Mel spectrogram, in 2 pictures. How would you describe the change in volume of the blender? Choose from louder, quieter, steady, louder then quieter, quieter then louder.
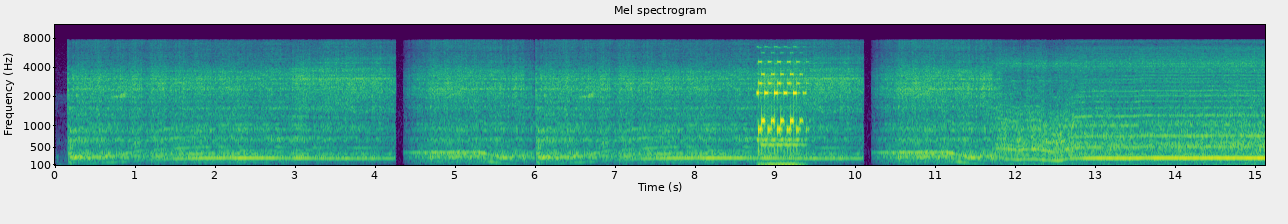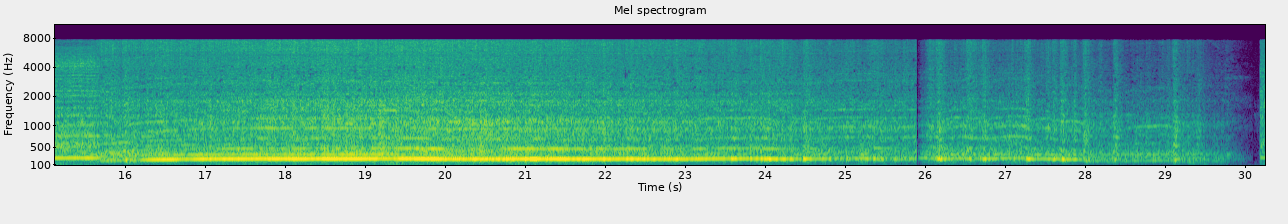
louder then quieter.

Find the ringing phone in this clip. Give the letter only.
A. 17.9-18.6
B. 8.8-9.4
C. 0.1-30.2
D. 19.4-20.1
B.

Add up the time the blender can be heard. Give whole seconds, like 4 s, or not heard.
30 s.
